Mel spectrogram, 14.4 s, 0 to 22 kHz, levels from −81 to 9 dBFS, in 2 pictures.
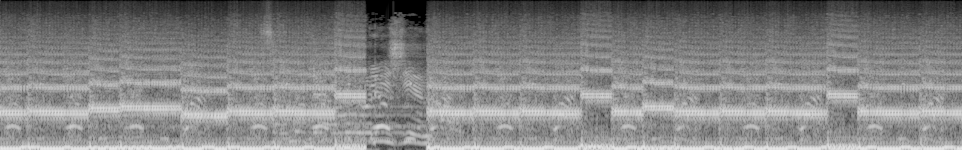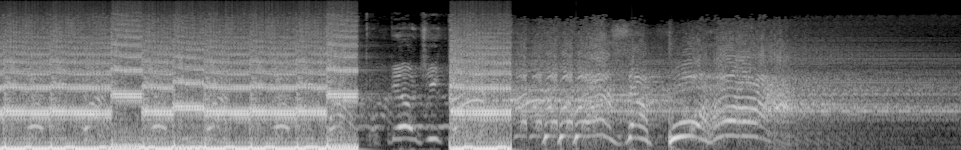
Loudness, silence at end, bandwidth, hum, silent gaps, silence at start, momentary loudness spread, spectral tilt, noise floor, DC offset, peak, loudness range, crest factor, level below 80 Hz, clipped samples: -5 LUFS; 0 s; 16.5 kHz; none; none; 0 s; 10 LU; -3.5 dB/octave; -24 dBFS; 1%; 0 dBFS; 5 LU; 4 dB; -8 dBFS; 20%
